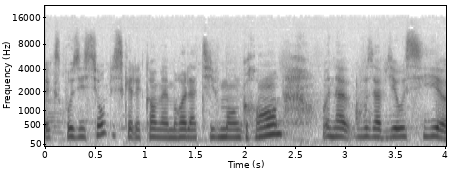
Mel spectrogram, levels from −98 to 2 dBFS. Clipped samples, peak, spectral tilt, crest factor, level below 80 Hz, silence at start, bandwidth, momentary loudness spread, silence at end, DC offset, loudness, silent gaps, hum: under 0.1%; -14 dBFS; -4.5 dB/octave; 16 dB; -70 dBFS; 0 s; 17 kHz; 6 LU; 0 s; under 0.1%; -31 LUFS; none; none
